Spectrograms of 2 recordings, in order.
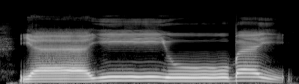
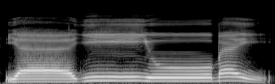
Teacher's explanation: kalau huruf ya Tengah lidahnya enggak nempel cuman ngangkat ngawang ke atas aja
